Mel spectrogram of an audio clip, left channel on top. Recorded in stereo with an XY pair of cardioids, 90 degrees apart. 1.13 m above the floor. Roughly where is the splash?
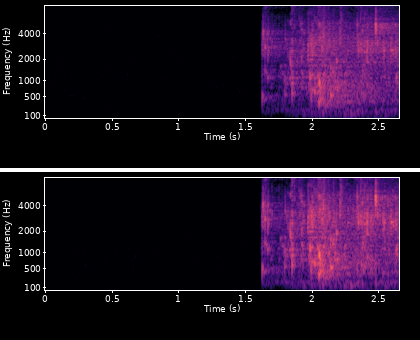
Ahead right.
